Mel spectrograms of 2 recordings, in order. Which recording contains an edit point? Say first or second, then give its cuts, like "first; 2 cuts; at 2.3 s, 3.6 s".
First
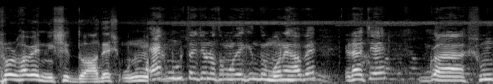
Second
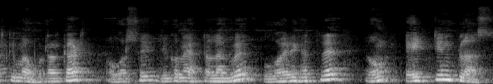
first; 1 cut; at 1.5 s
